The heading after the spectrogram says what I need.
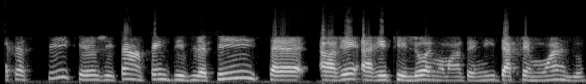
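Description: A woman's voice: medium pitch, a little fast, fairly bright tone, dry recording. A woman with a Québécois French accent calling in to a radio show, telling her own story earnestly. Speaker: caller. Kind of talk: phone-in storytelling.

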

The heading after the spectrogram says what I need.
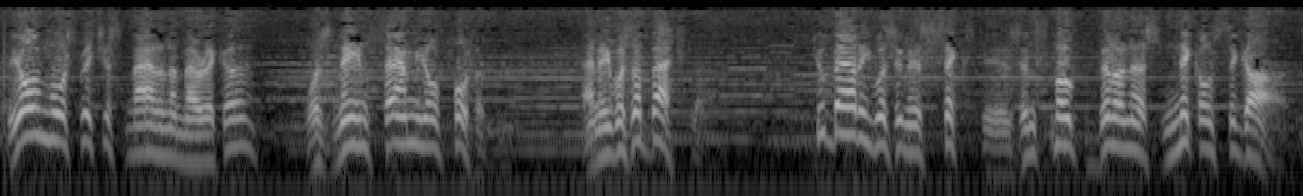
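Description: A male radio host and producer introduces and narrates the setup of a 1950s radio drama, his high voice swinging widely in pitch at a normal pace. The old broadcast sounds muffled, with music present.

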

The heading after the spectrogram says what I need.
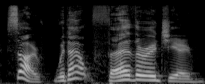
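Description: A woman co-hosting a casual political chat podcast, chatty and sweary, quick to laugh. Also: lowish voice, very animated. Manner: chatty, sweary, laughs easily, lots of fillers. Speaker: podcast co-host.

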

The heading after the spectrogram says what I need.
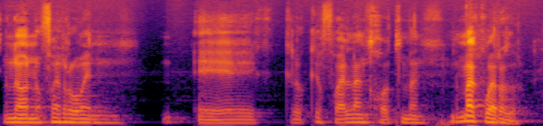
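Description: A young man with a Mexican Spanish accent telling a story in casual interview chat, slangy and animated, acting out the voices of the people he quotes. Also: fairly low pitch, normal speed. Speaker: guest.

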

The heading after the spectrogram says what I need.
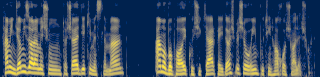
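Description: A man voicing a weary older tramp who makes flat, despairing remarks. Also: a little high, creaky, no echo, studio quality. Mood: gloomy.

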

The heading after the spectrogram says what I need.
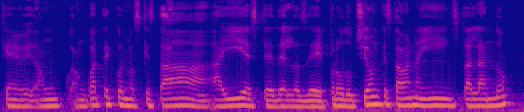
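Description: A man's voice: medium pitch, steady tone, moderate pace, mellow, a little hiss or hum. A Mexican man, a podcast host and DJ, telling a casual anecdote in a rambling way, with many fillers and restarts, and jumping into livelier voices when he quotes people.

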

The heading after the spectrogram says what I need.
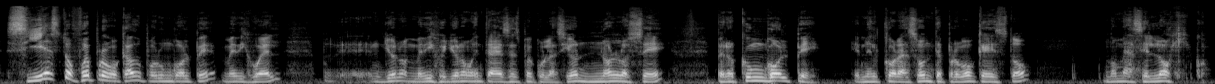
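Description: A man's voice: mid-range voice, lively intonation, moderate pace, gravelly, darkish tone, husky, no room sound. A man with a Mexican Spanish accent hosting a sports podcast, speaking emphatically, calling listeners friends and repeating words for stress. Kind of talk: sports commentary monologue.

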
